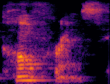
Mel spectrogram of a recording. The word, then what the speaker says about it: conference: Aqui uma nota em relação à pronúncia de conference.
